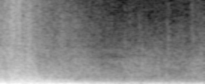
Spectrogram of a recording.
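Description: Incendio fire spell cast in Hogwarts Legacy, a single loud whooshing burst of flame that starts sharply and then fades into a lower rumbling tail.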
